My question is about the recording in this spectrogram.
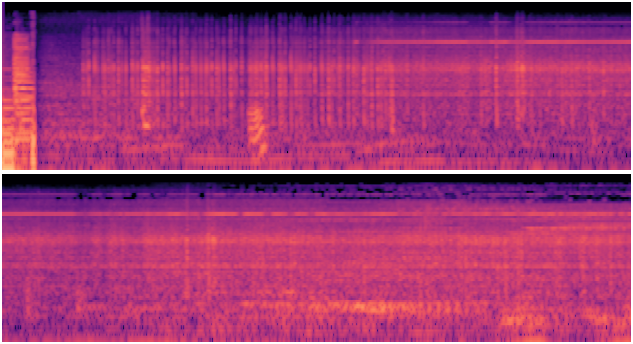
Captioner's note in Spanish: Sonido de estática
